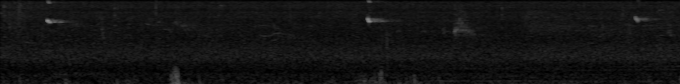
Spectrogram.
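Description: A bird gives a short high chirp three times, about three seconds apart. Under it are soft low thumps, one louder thump about two seconds in.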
